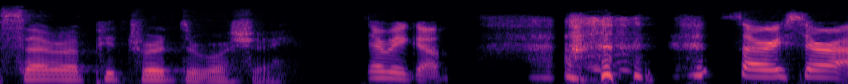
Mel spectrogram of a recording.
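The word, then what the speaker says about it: Sara Pitre-Durocher: Sarah Peter DeRoche. DeRoche. I think that's how you say it. It's Sarah Petra de Roche.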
